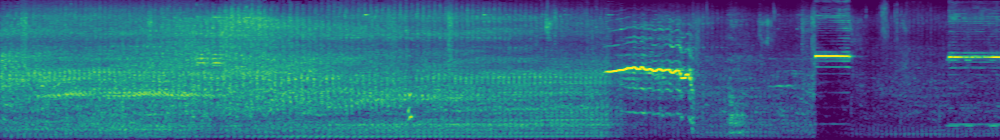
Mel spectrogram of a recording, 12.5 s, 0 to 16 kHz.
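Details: Horse at the Pushkar Mela 2019 livestock fair in Rajasthan, India, near a three-and-a-half-year-old unnamed mare, daughter of the horse Gajraj. Steady engine and crowd roar gives way to a high, wavering whinny near eight seconds, then short sharp squeals.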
